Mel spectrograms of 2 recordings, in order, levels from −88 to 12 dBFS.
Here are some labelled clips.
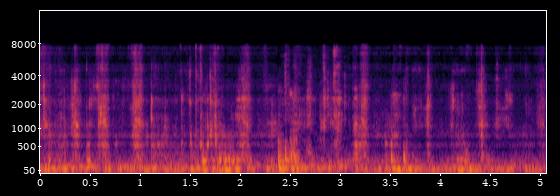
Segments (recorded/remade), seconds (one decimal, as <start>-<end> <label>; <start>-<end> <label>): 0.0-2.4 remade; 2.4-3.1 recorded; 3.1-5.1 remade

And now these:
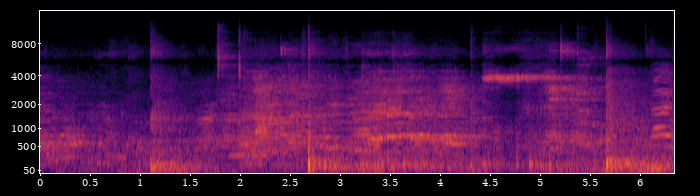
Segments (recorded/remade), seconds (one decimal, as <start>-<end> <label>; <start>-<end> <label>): 0.0-0.8 remade; 0.8-1.7 recorded; 1.7-5.5 remade; 5.5-6.3 recorded

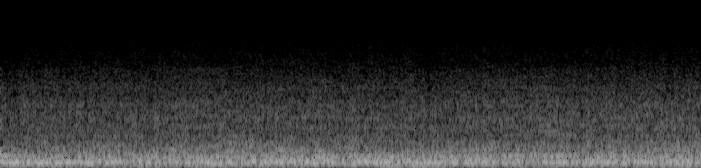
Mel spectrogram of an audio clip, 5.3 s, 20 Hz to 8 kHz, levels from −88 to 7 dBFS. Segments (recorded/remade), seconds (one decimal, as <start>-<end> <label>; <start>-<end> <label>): 0.0-1.3 recorded; 1.3-4.4 remade; 4.4-5.3 recorded

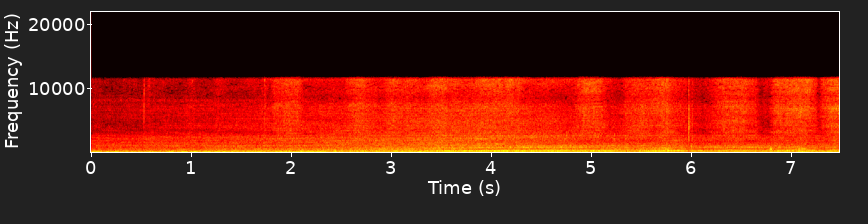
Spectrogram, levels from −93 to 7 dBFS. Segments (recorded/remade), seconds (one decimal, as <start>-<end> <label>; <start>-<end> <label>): 0.0-5.2 recorded; 5.2-6.1 remade; 6.1-7.5 recorded

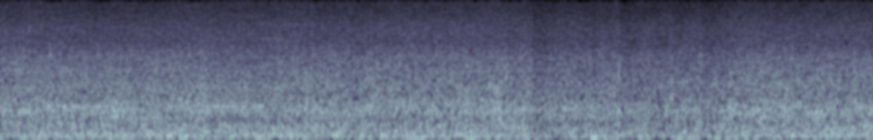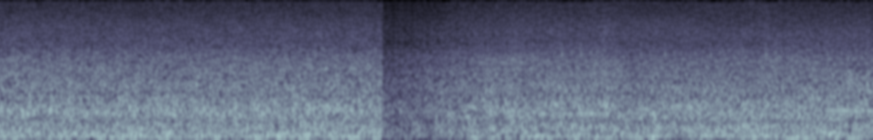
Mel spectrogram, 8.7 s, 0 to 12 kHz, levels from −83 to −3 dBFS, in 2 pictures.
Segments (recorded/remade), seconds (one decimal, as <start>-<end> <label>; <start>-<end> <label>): 0.0-1.6 remade; 1.6-2.4 recorded; 2.4-3.0 remade; 3.0-6.3 recorded; 6.3-8.7 remade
